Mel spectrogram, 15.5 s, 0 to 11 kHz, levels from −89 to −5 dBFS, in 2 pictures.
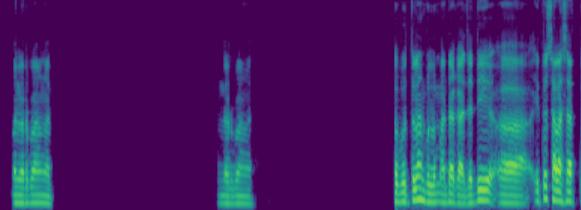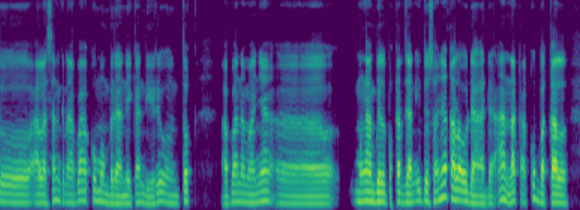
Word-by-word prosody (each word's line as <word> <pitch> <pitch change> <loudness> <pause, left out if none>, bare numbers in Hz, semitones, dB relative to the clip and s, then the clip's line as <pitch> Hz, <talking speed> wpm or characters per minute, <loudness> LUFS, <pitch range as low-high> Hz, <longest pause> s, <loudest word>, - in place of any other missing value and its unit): Bener 125 0 -3
banget. 125 -3 -5 2.2
Bener 115 -1 -8
banget. 115 -2 -8 1.9
Kebetulan 145 +5 +1
belum 140 -3 -1
ada 130 +1 +1
Kak. 120 -3 0
Jadi, 165 +5 +1
eee, 125 -2 -1 0.2
itu 190 +6 -1
salah 160 -3 +6
satu 135 -3 -1
alasan 130 +5 -1
kenapa 155 0 -2
aku 165 - -6
memberanikan 125 -2 -1
diri 115 +3 -4
untuk 140 +2 -3 0.3
apa 120 +6 -1
namanya, 140 +2 -1 0.2
eee, 115 -1 -2 0.3
mengambil 150 0 +4
pekerjaan 140 -2 +3
itu. 155 +2 -2
Soalnya 210 +9 +3
kalo 175 -3 +8
udah 120 -7 +2
ada 120 - -4
anak, 155 -5 +2
aku 130 +10 -4
bakal 130 -6 +4
130 Hz, 125 wpm, -24 LUFS, 120-150 Hz, 2.2 s, kalo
